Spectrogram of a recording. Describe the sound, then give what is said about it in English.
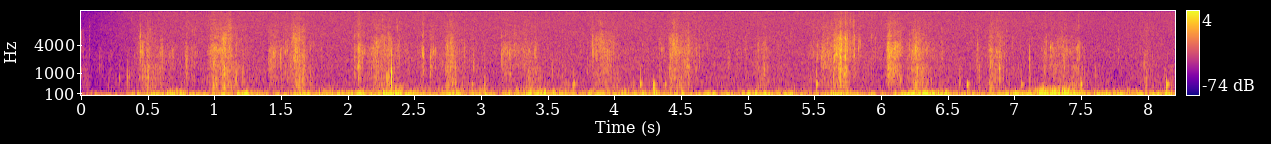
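Steady footsteps crunch through dry leaves on a gravel path in thick forest, in a wilderness area near the Hickory Ridge Fire Tower in Indiana, a rhythmic series of crisp, scratchy steps with bright rustling bursts and no talking. “We can hear the sound of leaves crunching beneath our feet.”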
